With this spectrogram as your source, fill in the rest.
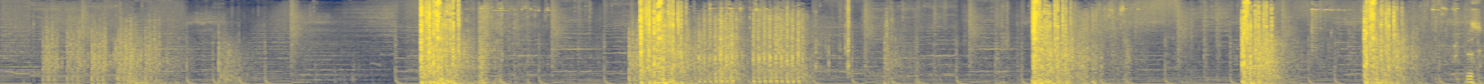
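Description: Gunfire in a shooter video game comes in about five sharp, loud bursts of rapid shots, separated by quieter stretches of game ambience.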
